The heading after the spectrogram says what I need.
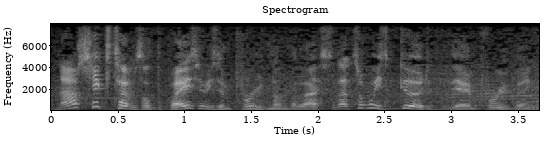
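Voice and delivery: usual speaking voice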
